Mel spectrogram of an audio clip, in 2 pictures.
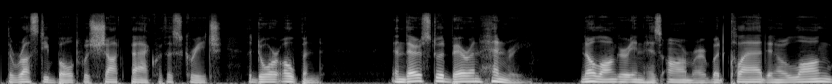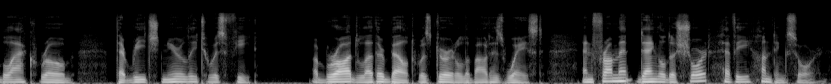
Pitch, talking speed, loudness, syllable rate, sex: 110 Hz, 190 wpm, -19 LUFS, 5.0 syllables/s, male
